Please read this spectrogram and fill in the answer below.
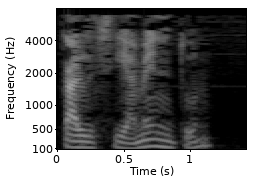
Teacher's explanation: la e en iato también se cierra en i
